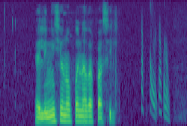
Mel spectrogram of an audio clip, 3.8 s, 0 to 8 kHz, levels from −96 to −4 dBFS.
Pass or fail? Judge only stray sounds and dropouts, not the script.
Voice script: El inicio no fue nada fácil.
fail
